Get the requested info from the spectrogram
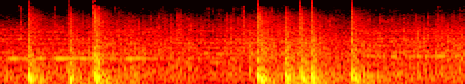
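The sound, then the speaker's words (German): Fireworks bursting in the rain at a premiere, in two quick clusters of sharp, crackling bangs, about seven in all, over a steady background hiss with no one talking. “Aber jetzt haben wir mehr Feuerwerk als Musik.”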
